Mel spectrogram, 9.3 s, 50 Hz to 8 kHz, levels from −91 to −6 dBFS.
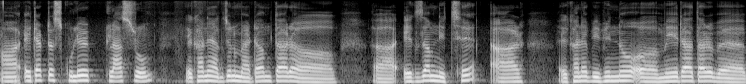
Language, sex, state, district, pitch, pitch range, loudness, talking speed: Bengali, male, West Bengal, Paschim Medinipur, 155 Hz, 145-165 Hz, -15 LUFS, 140 wpm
